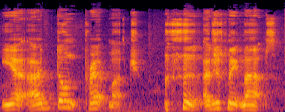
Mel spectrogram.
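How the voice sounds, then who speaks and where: A man's voice: high voice, lively intonation, slow pace. A man hosting a casual podcast, chatting and teasing his friends. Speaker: podcast host. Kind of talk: casual chat, teasing banter. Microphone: new microphone. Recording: clearly noisy background.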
